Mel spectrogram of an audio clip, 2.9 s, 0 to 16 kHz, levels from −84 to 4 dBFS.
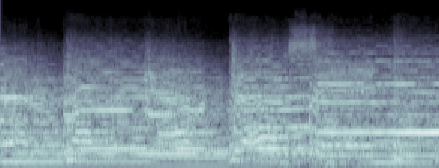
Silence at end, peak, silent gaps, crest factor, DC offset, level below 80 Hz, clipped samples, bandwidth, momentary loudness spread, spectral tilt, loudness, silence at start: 0 s; 0 dBFS; none; 10 dB; under 0.1%; -34 dBFS; under 0.1%; 8.8 kHz; 2 LU; -5.5 dB/octave; -10 LUFS; 0 s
